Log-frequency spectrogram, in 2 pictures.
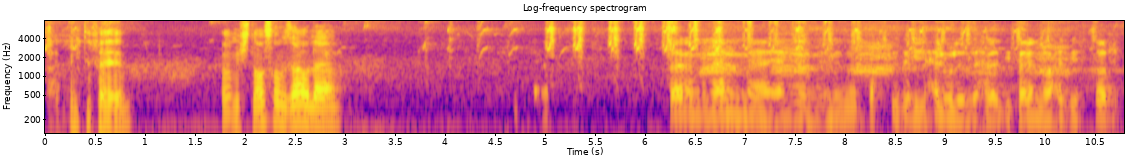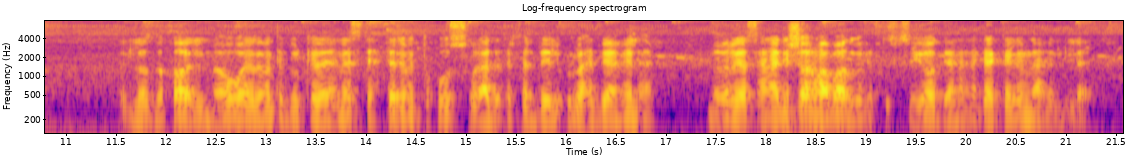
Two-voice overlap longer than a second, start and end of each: none

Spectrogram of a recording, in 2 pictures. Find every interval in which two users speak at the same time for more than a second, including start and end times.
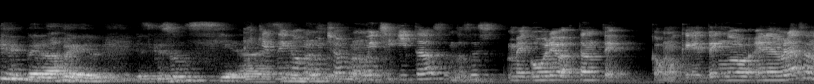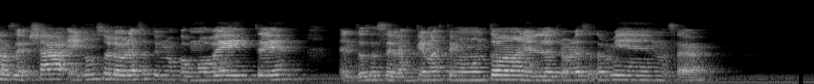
2.4-3.8

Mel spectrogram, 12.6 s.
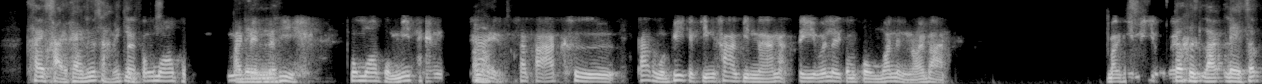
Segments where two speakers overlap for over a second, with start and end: none

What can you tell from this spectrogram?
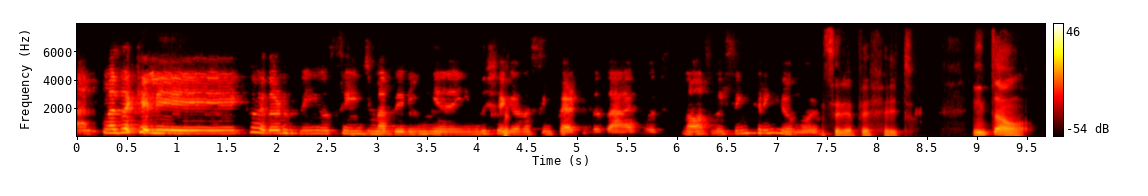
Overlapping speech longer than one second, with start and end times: none

